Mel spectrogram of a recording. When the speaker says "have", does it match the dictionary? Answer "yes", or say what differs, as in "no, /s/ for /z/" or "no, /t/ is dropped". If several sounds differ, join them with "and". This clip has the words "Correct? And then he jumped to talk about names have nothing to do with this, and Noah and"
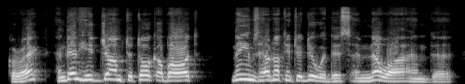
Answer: yes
